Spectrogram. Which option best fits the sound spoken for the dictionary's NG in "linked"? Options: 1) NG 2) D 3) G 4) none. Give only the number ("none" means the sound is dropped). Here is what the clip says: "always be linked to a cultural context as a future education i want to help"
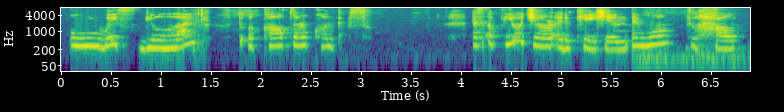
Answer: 4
